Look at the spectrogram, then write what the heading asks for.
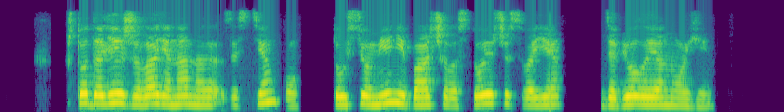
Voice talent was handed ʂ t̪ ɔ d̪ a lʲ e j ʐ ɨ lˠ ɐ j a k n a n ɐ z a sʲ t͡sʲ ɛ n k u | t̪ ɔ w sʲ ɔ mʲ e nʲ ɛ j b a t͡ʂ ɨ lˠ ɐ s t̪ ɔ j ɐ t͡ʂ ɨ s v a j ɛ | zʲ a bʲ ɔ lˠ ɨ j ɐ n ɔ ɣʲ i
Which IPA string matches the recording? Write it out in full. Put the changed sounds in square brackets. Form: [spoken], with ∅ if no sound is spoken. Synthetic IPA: ʂ t̪ ɔ d̪ a lʲ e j ʐ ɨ lˠ [a] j a [∅] n a n ɐ z a sʲ t͡sʲ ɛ n k u | t̪ ɔ w sʲ ɔ mʲ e nʲ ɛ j b a t͡ʂ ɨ lˠ ɐ s t̪ ɔ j ɐ t͡ʂ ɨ s v a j ɛ | [d͡zʲ] a bʲ ɔ lˠ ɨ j ɐ n ɔ ɣʲ i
